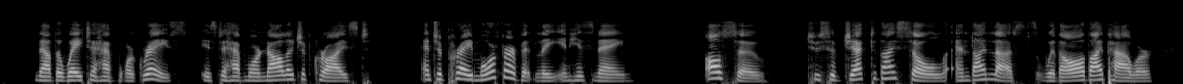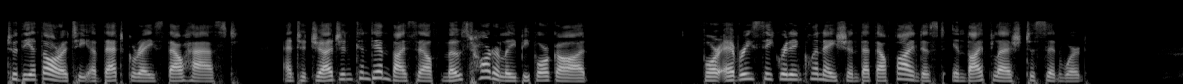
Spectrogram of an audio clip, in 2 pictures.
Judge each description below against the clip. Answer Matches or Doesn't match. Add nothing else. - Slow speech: Doesn't match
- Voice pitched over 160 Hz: Matches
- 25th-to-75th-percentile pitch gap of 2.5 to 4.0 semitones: Doesn't match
